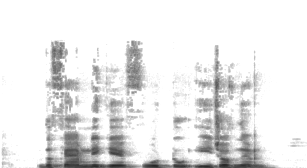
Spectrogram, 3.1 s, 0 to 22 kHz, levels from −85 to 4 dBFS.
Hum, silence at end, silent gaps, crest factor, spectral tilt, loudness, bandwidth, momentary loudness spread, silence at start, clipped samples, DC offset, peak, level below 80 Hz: none; 0.4 s; none; 18 dB; -5.5 dB/octave; -18 LUFS; 17 kHz; 8 LU; 0.4 s; under 0.1%; under 0.1%; -2 dBFS; -58 dBFS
